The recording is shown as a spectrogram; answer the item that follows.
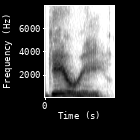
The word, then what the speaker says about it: Gerry: And the concept, the idea of gerrymandering comes from Elbridge Gerry, spelled the same, pronounced differently. I don't know why.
